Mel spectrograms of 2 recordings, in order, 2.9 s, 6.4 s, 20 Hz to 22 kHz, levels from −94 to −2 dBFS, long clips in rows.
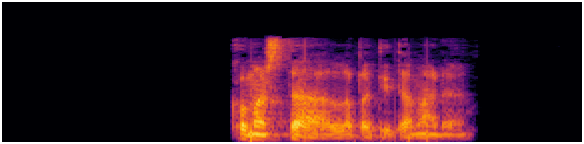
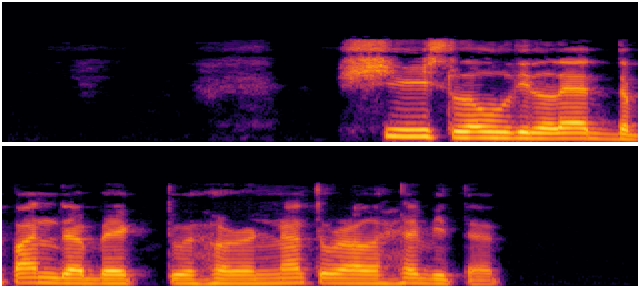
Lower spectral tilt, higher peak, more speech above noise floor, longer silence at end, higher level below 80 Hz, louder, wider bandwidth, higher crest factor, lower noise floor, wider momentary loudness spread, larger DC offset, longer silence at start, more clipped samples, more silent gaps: about the same, -3.5 dB/octave vs -4.5 dB/octave; about the same, -2 dBFS vs -2 dBFS; first, over 72 dB vs 68 dB; about the same, 0.6 s vs 0.7 s; first, -50 dBFS vs -58 dBFS; about the same, -19 LUFS vs -17 LUFS; about the same, 8.2 kHz vs 7.6 kHz; about the same, 20 dB vs 16 dB; first, under -90 dBFS vs -85 dBFS; about the same, 12 LU vs 11 LU; neither; second, 1.15 s vs 1.7 s; neither; neither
